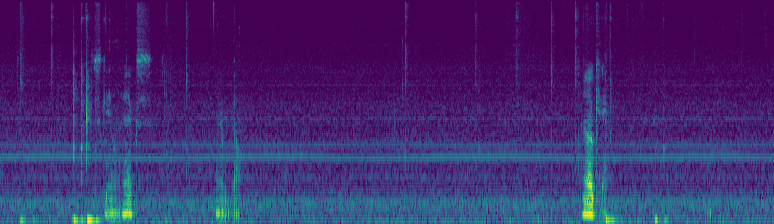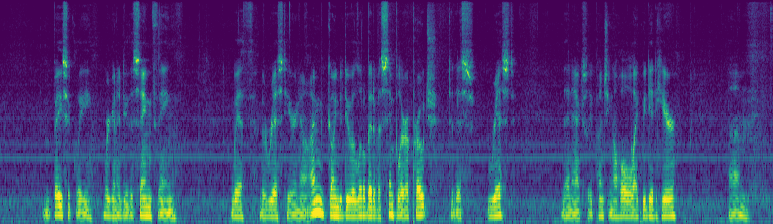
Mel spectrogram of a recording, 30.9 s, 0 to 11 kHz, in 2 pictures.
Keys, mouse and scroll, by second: 0.2 shift+click, 0.7 middle click, 1.6 s, 3.5 click, 4.0 middle click, 8.8 scroll down 1, 9.7 middle click, 11.4 middle click, 12.3 KP_3, 13.6 z, 14.9-15.8 scroll up 3, 16.0-16.7 scroll down 1, 17.5-18.3 scroll up 2.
